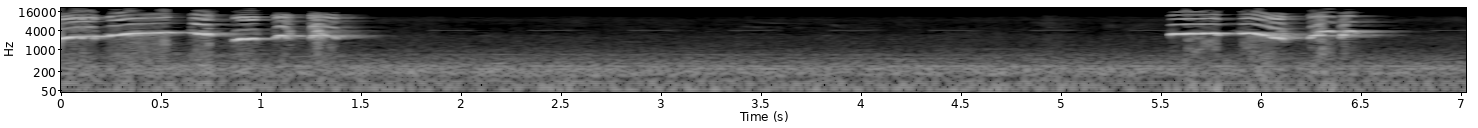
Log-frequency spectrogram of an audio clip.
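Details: Orange-headed thrush gamblingan-style lure song meant to make young birds answer quickly: two bursts of loud, rich whistled phrases with quick stuttering notes, separated by about four seconds of near silence.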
